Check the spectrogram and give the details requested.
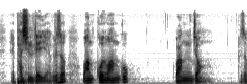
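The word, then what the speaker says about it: βασιλεία: 근데 영원한 천국이라 할 때 천국이라는 단어를 바실레이아, 엘 발음인데 람다라고 저 헬라어 적혀있는데 바실레이아.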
